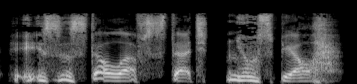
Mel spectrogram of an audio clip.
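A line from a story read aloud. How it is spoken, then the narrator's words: Hoarse wheeze. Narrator (Russian): прохрипел он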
